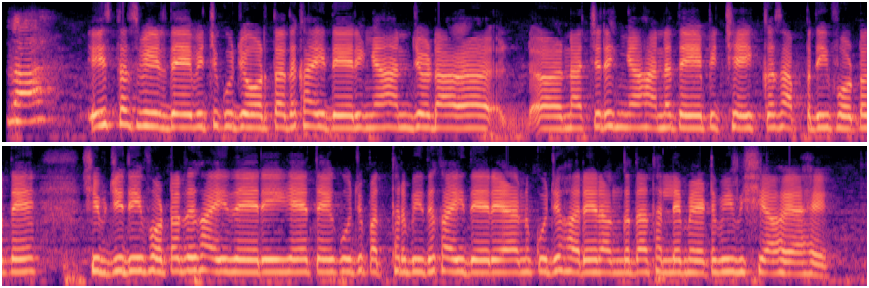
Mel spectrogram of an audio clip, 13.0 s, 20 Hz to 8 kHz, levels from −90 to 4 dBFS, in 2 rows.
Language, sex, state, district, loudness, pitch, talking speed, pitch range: Punjabi, female, Punjab, Kapurthala, -12 LUFS, 235 Hz, 220 wpm, 230-245 Hz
